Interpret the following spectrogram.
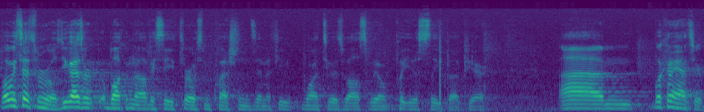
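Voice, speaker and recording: With a Canadian accent and lively intonation, a man talks at a very fast pace in a fairly high voice, his loudness swinging widely amid audible room echo. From Toronto, Canada. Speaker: tech company executive. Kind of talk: fireside chat interview. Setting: stage with audience.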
